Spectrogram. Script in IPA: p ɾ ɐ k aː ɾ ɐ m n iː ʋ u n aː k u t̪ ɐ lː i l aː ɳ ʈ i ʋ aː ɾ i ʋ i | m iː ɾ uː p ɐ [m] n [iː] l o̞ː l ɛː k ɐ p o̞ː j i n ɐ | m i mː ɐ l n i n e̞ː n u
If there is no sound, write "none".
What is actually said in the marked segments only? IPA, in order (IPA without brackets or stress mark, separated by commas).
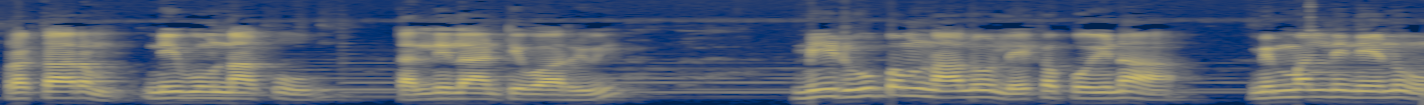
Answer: m, aː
